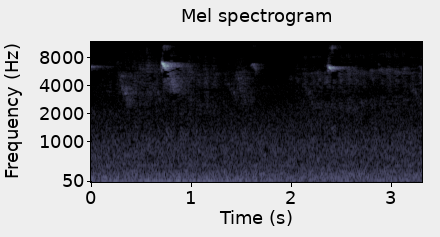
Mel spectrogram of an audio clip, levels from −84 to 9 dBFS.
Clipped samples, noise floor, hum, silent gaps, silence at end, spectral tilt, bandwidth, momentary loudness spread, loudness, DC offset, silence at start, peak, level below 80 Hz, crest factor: under 0.1%; -52 dBFS; none; none; 0 s; -1 dB/octave; 11.5 kHz; 27 LU; -27 LUFS; under 0.1%; 0 s; -8 dBFS; -56 dBFS; 26 dB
